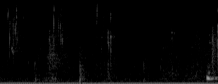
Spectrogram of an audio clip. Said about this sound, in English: You're not. I heard you eating earlier. You're fine. Okay. Well, I could hear you eating, but it wasn't like a bad hearing you eating. It wasn't like...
